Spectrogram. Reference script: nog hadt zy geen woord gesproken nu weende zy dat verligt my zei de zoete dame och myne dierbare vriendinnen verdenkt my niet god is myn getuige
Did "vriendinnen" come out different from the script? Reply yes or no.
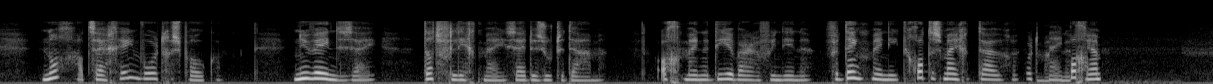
no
